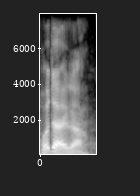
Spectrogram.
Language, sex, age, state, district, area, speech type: Urdu, male, 30-45, Bihar, Purnia, rural, spontaneous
